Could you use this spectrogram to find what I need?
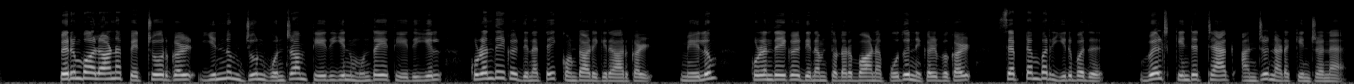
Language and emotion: Tamil, neutral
